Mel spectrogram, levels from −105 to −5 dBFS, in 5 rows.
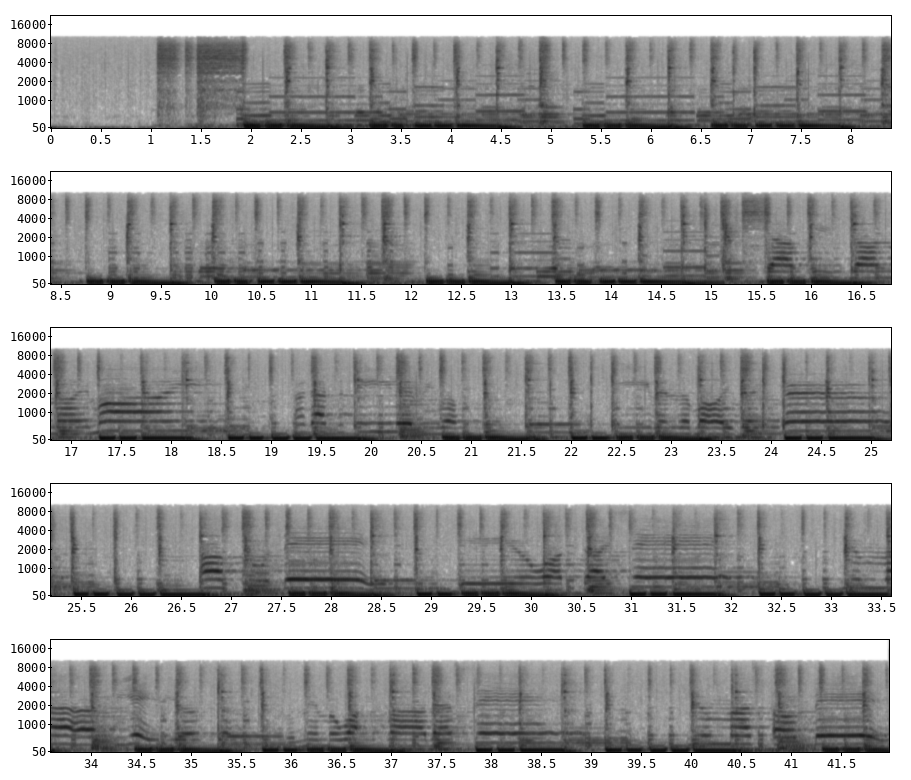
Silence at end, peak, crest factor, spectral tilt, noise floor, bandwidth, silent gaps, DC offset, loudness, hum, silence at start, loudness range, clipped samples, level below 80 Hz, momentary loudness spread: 0 s; -2 dBFS; 14 dB; -5 dB/octave; -39 dBFS; 10.5 kHz; none; under 0.1%; -17 LUFS; none; 0 s; 1 LU; under 0.1%; -18 dBFS; 6 LU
